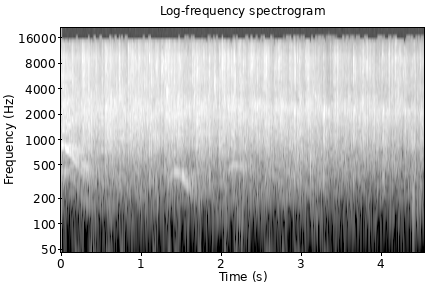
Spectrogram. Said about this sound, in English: Let's clap our hands unto him and bless his name. Praise God.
